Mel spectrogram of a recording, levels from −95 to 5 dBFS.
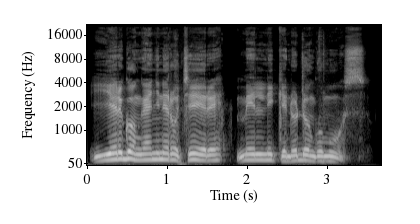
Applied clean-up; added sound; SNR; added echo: neural mask model Resemble Enhance denoiser.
